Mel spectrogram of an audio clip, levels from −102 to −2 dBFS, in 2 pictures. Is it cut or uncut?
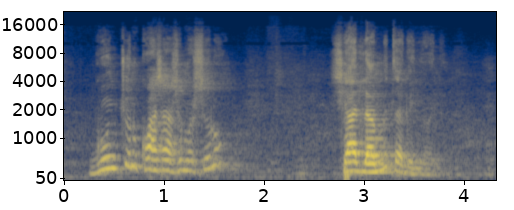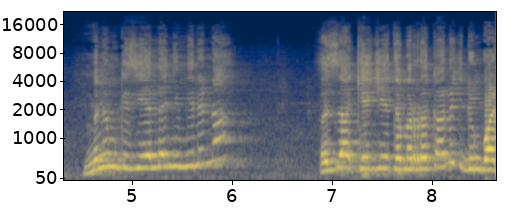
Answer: uncut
